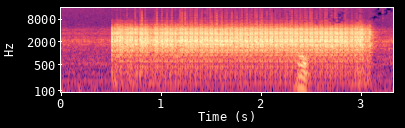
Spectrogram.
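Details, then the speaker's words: Hallicrafters TW2000 World Wide receiver during IF alignment, outdoor antenna just connected: harsh hissing roar with a quick flutter about four times a second through the speaker; noise suspected to come from the faulty outdoor antenna, not confirmed. "well, that's where that noise is coming from."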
